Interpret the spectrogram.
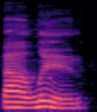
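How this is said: The syllables are exaggerated and pulled apart. The speaker calls it wrong. "That's not the normal way we say balloon"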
